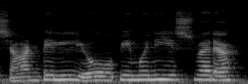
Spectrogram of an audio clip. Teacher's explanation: ശാണ്ടിലയോപി അവിടെ ഒകാരം നീട്ടി എടുക്കുക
